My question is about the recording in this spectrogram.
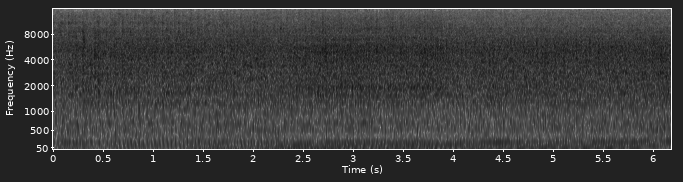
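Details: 1968 Evinrude Fastwin two-stroke outboard, first run, just put in a test tank with fuel, no work done: steady low idle putter about 2.5 firings per second, no knocks or misses; healthy, great heartbeat.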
